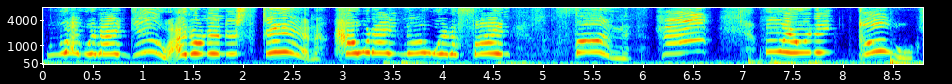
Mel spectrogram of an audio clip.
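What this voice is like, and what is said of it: Imitates a cartoon character's voice. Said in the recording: “my impression of Dora the Explorer”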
